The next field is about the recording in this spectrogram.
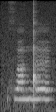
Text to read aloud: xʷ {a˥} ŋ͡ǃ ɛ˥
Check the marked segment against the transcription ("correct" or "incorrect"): correct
